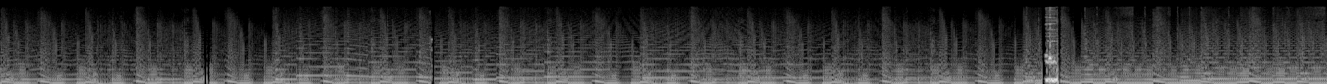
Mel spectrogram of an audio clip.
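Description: Three short glitches break into the audio at 2.03 to 2.10 s, 4.28 to 4.35 s, and a longer one at 10.39 to 10.62 s. This is damaged data in a compressed stream: at those points the encoded bytes were lost or corrupted, so the decoder misread the affected frames, lost sync, and had to hunt for the next valid frame header before playback recovered.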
